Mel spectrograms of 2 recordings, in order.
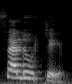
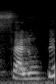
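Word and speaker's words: salute: অপরের হয়ে করা যায় এটা হচ্ছে স্যালুটে বা এটাকে স্যালুটও বলা যায় স্যালুতে বলাটাই বেটার হবে স্যালুতেই অথেন্টিক প্রোনাউন্সিয়েশন স্যালুতে স্যালুতে স্যালুতে এভাবে আপনারা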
